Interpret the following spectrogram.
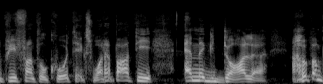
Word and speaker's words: amygdala: What about the amygdala? I hope I'm pronouncing that correctly.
